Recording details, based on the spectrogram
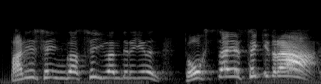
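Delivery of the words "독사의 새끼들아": drawn-out, high, loud shout; John the Baptist. Retold or imitated. John denouncing Pharisees and scribes, shouting. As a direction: hurl the insult with full force. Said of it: "이렇게 소리쳤단 말이에요".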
